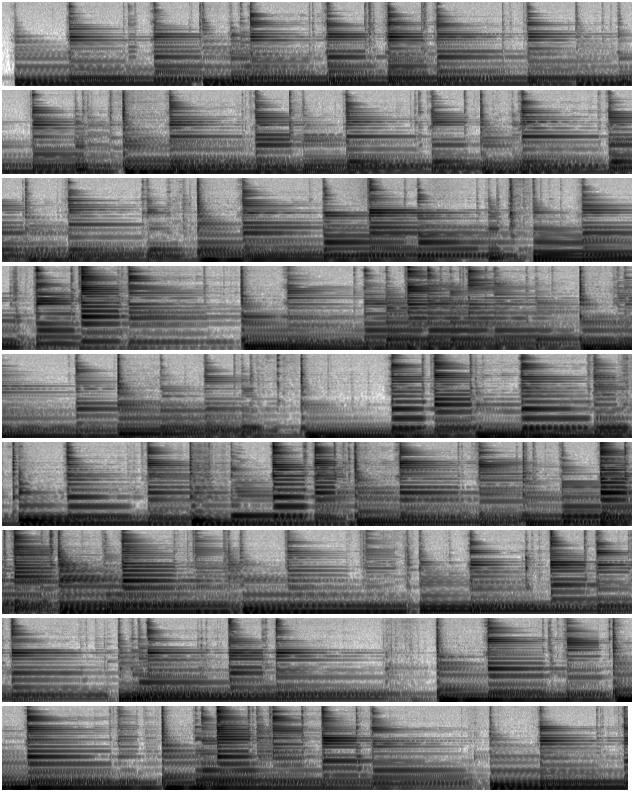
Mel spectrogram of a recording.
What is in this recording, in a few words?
Solo Guitar, Flamenco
